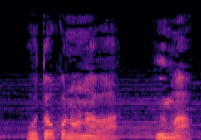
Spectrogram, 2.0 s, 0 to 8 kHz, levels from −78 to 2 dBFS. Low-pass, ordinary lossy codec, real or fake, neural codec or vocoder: 7.2 kHz; AAC, 32 kbps; real; none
